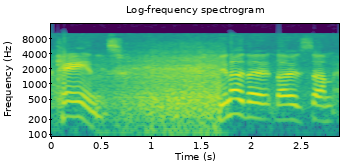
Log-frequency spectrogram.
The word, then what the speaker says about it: Cairns: is not pronounced cairns remember we don't pronounce our r's we don't like ours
